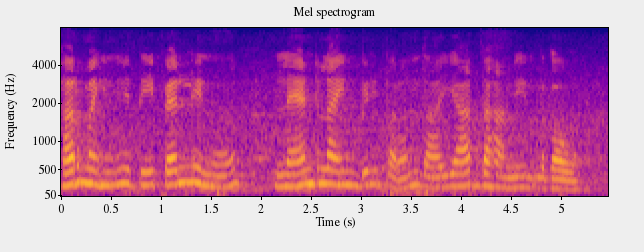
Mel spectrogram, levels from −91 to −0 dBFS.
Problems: constant background noise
